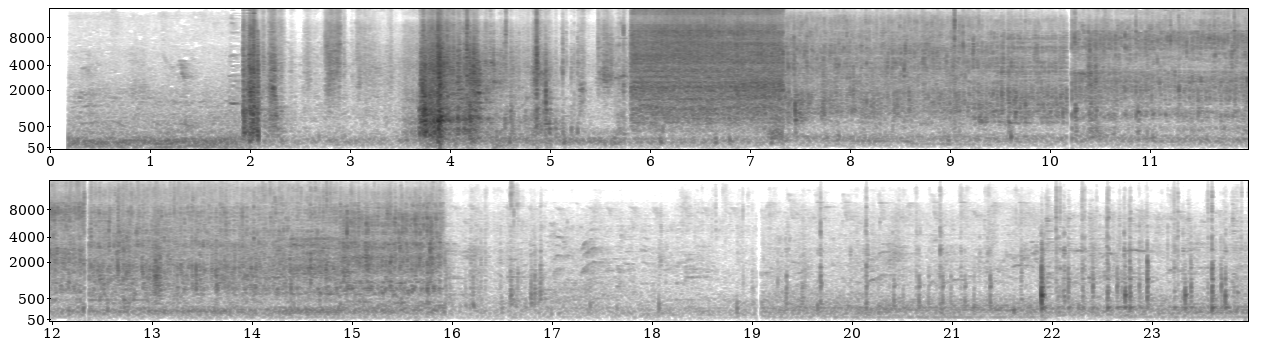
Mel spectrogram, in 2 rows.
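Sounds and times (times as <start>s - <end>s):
water gushing and splashing: 5.8s - 16.0s.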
